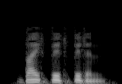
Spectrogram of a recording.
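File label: "bite bit bitten", English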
